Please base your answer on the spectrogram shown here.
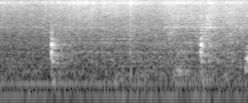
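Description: Garlic sizzles in a pan with a steady frying hiss, broken by a couple of sharp clinks of a utensil stirring against the cookware.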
